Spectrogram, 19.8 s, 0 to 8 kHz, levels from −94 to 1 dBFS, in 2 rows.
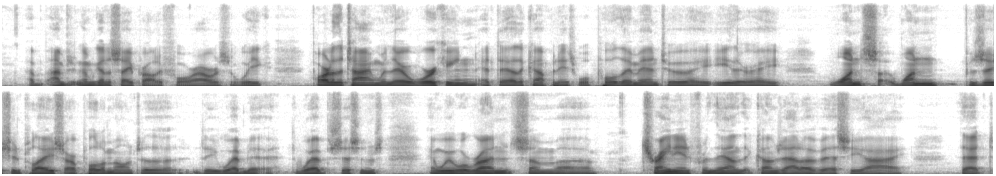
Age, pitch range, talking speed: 60-79, 105-120 Hz, 170 wpm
